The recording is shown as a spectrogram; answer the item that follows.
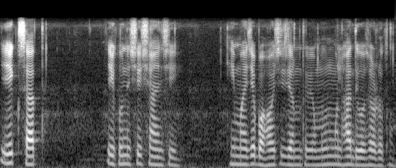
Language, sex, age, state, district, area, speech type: Marathi, male, 30-45, Maharashtra, Akola, urban, spontaneous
